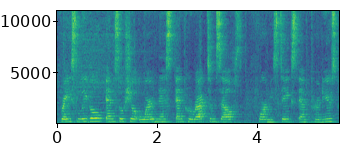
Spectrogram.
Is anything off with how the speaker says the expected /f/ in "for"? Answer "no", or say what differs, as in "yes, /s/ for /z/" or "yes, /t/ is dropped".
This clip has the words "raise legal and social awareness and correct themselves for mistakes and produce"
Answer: no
